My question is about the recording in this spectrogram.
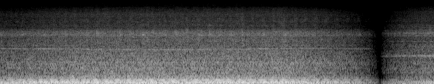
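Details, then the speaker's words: Fox-body Mustang V8 with Magnaflow exhaust, started after sitting for months with a weak battery: after a rough start it settles into a deep, steady, even burble at idle; normal idle. "of a rough start but as you see she is running still sounds good with those magnaflow's"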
